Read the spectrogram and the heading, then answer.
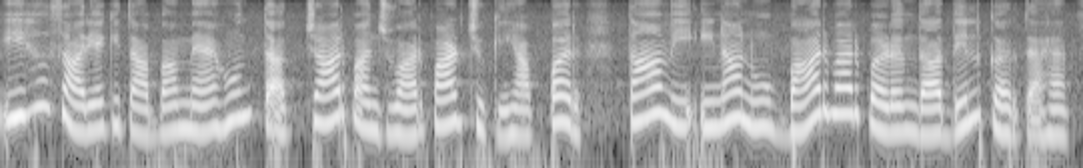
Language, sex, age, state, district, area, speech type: Punjabi, female, 18-30, Punjab, Pathankot, urban, spontaneous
